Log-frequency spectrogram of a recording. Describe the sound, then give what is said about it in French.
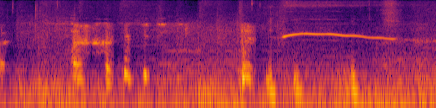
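After some laughter and brief voices, a man gives a single short whistled cry of joy, a bright, steady note that glides slightly downward for about a second. “faites-moi un petit cri de joie pour voir comment c'est la joie chez … quand il est content”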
